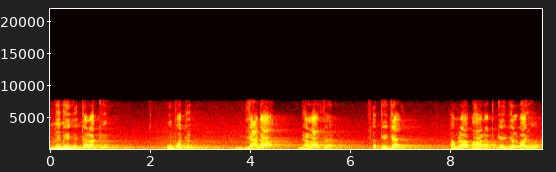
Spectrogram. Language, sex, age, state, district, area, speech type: Maithili, male, 60+, Bihar, Supaul, rural, spontaneous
